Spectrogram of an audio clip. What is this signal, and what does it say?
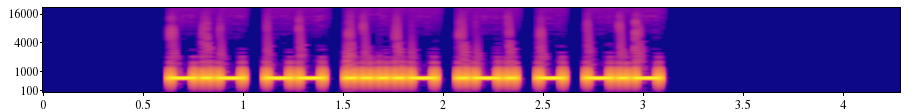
Morse code, heard as a keyed tone, about 32 wpm, 700 Hz. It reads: KM4RTK
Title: USA Call Signs - 6 Characters - 6x Character Spacing - 30wpm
